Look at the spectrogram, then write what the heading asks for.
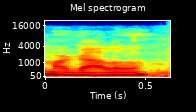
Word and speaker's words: Margallo: I believe that would be kind of more the Spanish pronunciation, Margallo.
